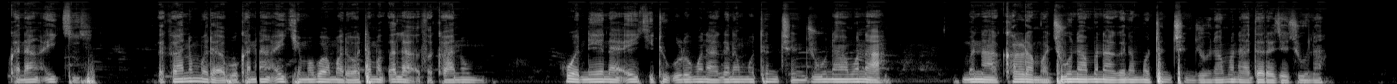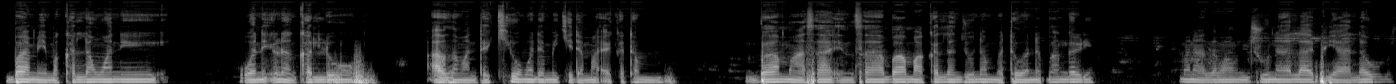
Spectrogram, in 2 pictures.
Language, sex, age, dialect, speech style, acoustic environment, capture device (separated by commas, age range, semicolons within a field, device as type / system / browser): Hausa, male, 25-34, Nigeria - Katsina, excited, appliances, mobile / Linux / Chrome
